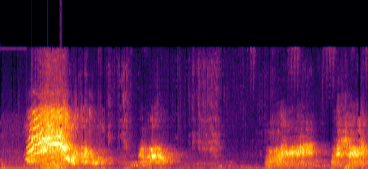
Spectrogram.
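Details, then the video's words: Angry stray cats in a street fight: loud, explosive hisses and spitting bursts, the first one shrill and raspy, followed by shorter breathy hisses at irregular intervals. "Real Cat Fight Angry Cats Vs Cats Аngry Compilation Video Ever| cats and Cats Fight|Watch With Sound"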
